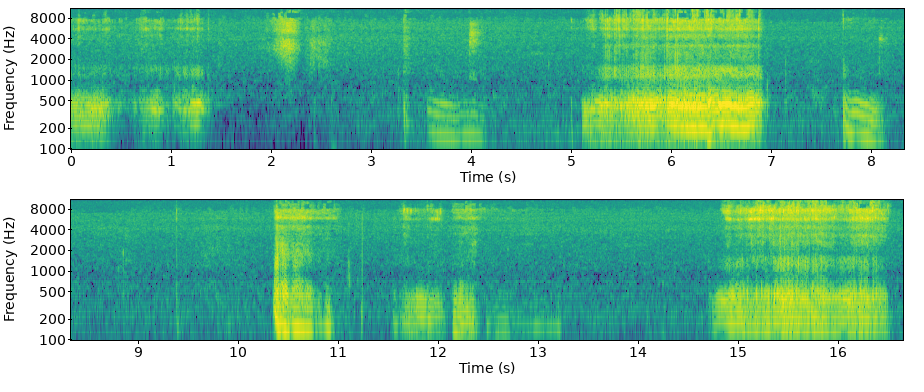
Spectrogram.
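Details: Fluffy dog snoring loudly in its sleep: long rasping breaths of about two seconds return roughly every nine to ten seconds, with shorter snorts and grunting breaths in between.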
